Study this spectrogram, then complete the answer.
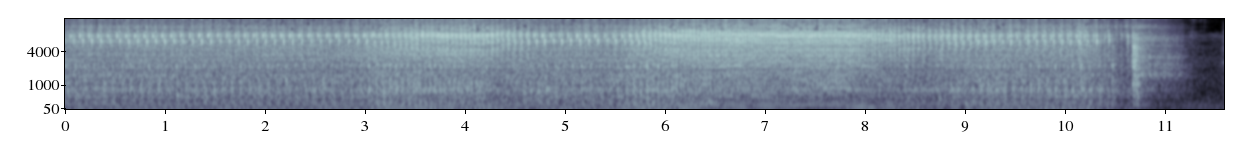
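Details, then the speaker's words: Yamaha R15 motorcycle engine idling with a rough, busy metallic clatter, loudest at the cylinder block and head; valve clearance set too tight has worn the valve stems and adjuster screws, causing valve-train tapping. "jadi seperti itu suaranya Suaranya terdengar dominan di bagian blok silinder dan Head Silinder ya"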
